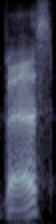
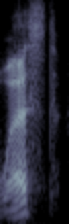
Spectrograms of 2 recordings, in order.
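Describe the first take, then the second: First: The word begins with a V sound. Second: The word begins with a W sound. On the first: The speaker calls it wrong. "that's how he he says vest" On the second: The speaker calls it right. "but it's west"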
